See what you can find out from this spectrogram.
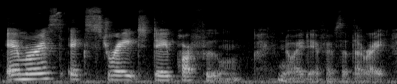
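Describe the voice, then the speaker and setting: A woman talks casually to her camera about beauty products, rambling and leaning on fillers. Her voice is bright and a little sharp, but strained and on the edge of hoarseness. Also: medium pitch, normal speed. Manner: chatty, rambling, many fillers. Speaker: beauty vlogger.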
